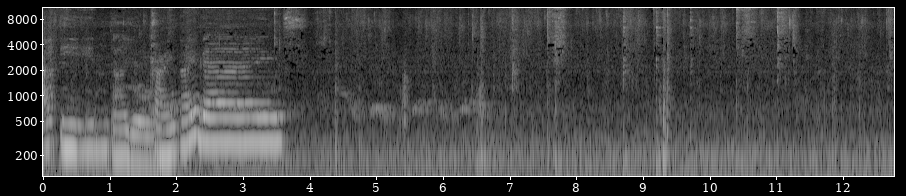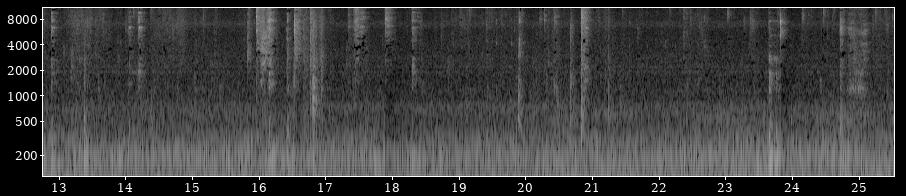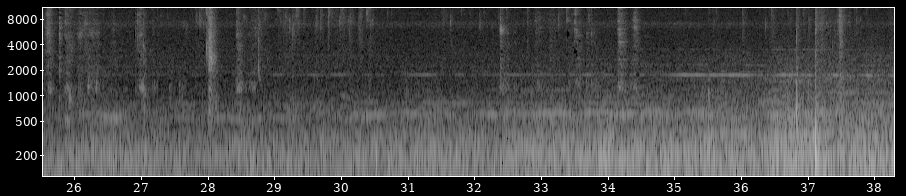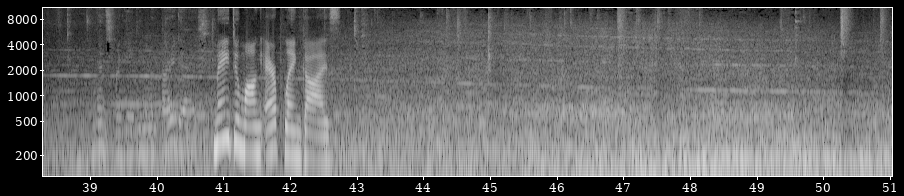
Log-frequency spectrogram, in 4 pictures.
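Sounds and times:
steady low hum: 24.6 - 51.0.

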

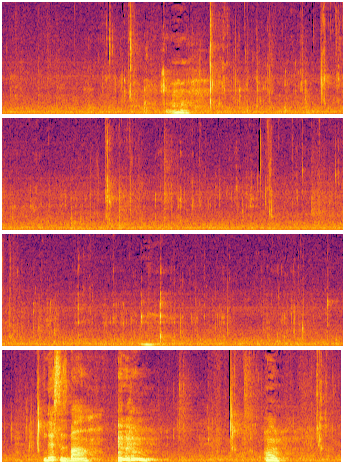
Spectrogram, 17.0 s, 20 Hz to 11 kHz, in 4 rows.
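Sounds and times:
chewing: 0.9 - 13.3, 14.8 - 17.0
person humming mm: 2.0 - 2.6, 10.3 - 10.6.

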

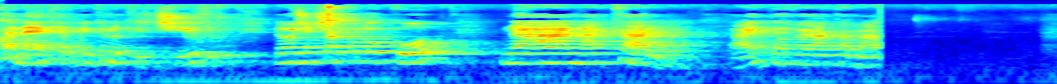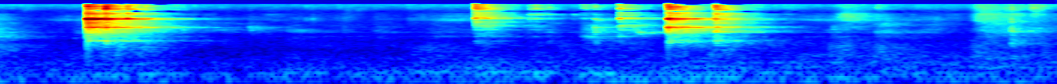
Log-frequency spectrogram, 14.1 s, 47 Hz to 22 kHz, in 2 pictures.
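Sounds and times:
metal spoon clinking on glass dish: 7.6 - 8.5, 10.2 - 12.3.

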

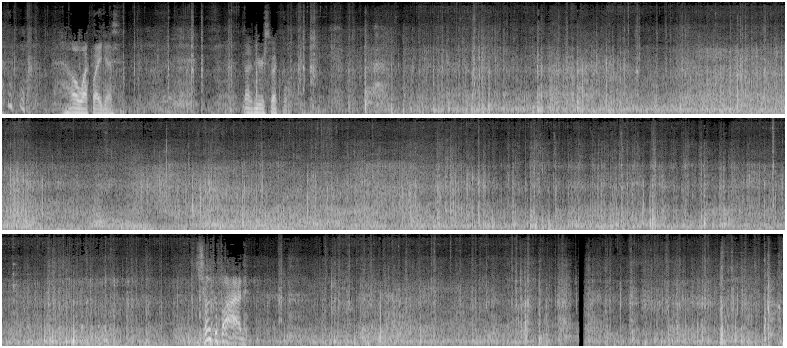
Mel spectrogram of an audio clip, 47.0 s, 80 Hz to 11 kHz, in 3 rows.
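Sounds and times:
bike tyres on dirt and stones: 0.0 - 46.9
bike rattling and knocking: 1.8 - 46.9.

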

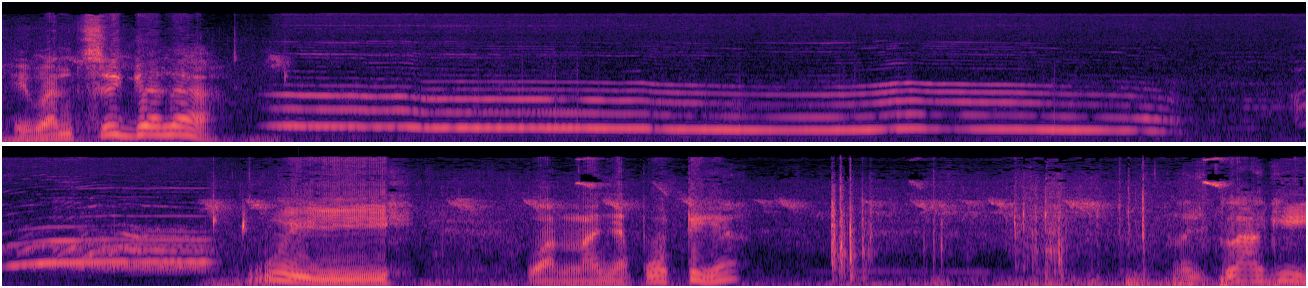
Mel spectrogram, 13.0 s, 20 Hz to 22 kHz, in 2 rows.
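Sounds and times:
wolf howling: 1.3 - 7.7.

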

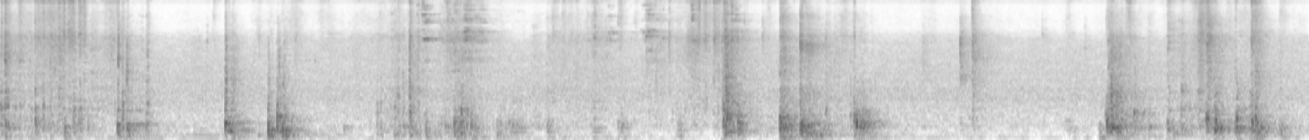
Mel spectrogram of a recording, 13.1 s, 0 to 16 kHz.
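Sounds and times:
cardboard knocks and rustles: 11.0 - 13.0.

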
